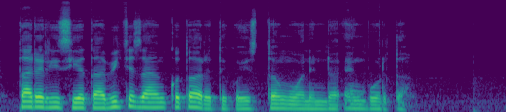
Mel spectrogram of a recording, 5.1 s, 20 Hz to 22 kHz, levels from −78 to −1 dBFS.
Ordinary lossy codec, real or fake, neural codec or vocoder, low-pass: none; fake; vocoder, 44.1 kHz, 128 mel bands every 512 samples, BigVGAN v2; none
